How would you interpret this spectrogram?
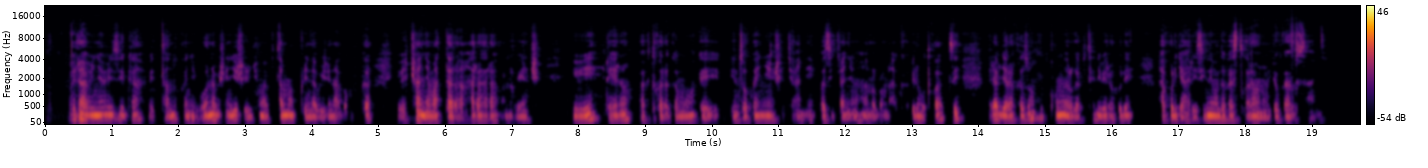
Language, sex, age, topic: Kinyarwanda, male, 25-35, government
